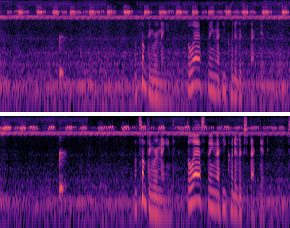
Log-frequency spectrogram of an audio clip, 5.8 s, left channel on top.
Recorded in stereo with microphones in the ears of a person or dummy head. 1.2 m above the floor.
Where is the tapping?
80° right.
